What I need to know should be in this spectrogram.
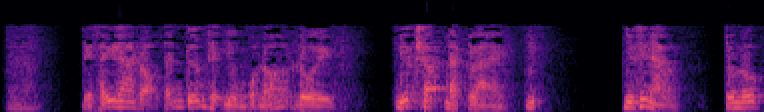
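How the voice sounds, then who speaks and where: A man's voice: mid-range voice, lively intonation, a little slow, gravelly, long pauses. A man, a Buddhist monk, gives a folksy, repetitive dharma talk and chuckles as he tells parables. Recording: slightly dull lo-fi audio.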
